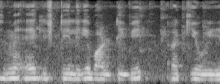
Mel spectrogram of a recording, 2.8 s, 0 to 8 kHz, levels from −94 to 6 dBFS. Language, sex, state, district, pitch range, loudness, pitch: Hindi, male, Uttar Pradesh, Shamli, 125-140 Hz, -16 LUFS, 130 Hz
